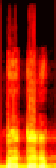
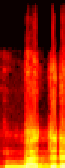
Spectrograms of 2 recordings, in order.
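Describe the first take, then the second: First: A vowel splits the final consonants into two syllables. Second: The final consonants cluster together in one syllable. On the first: The speaker calls it wrong. "जिसे हम लोग बदर पढ़ते हैं" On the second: The speaker calls it right. "नहीं, बद्र है ये"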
